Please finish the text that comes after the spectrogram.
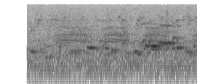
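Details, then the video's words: Magpies singing in full voice from a neighbouring back yard on a summer morning, with many other birds around; rich, warbling, fluty notes with stacked harmonics rise and fall in overlapping phrases, growing louder toward the end. "A chorus of magpies on a summer morning"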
